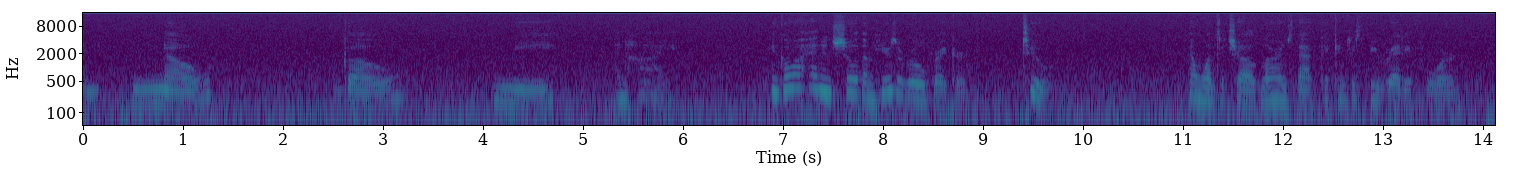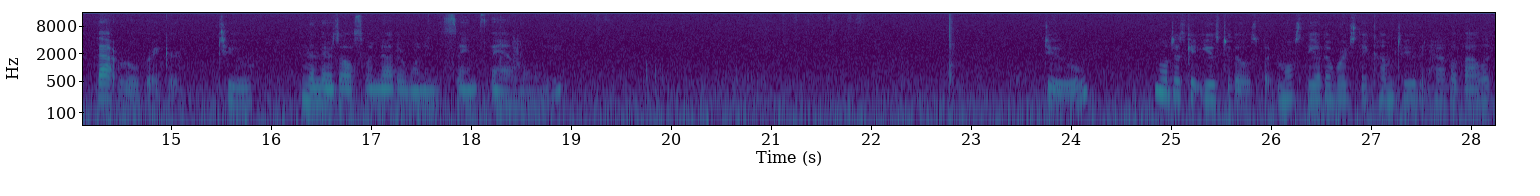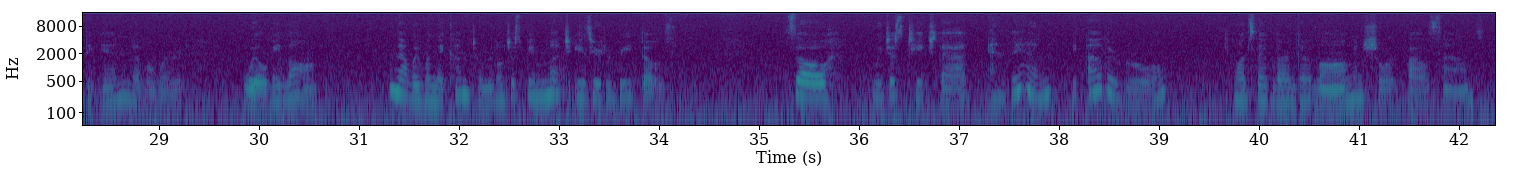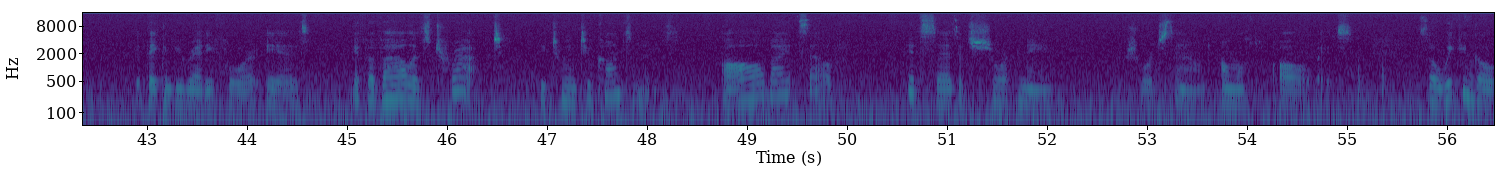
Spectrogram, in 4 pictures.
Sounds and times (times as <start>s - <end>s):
Speech: 0.0s - 1.4s, 2.5s - 3.3s, 4.1s - 5.9s, 6.9s - 9.7s, 11.0s - 19.0s, 23.7s - 24.2s, 24.8s - 30.6s, 31.3s - 34.2s, 35.3s - 39.1s, 39.7s - 42.3s, 42.9s - 49.9s, 50.6s - 52.1s, 52.8s - 55.1s, 55.7s - 56.4s.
